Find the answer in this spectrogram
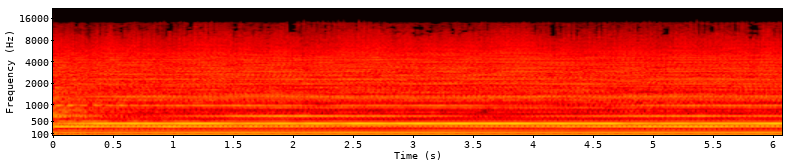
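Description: Modular synthesizer sustaining a steady drone of several held pitches, with no drum hits.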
